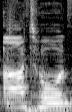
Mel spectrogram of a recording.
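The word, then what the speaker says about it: Artaud: makes his way to the artor theater you gotta pronounce it with a french accent in the theater he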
